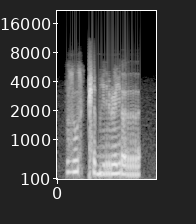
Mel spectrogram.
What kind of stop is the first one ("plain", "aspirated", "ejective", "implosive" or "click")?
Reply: click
